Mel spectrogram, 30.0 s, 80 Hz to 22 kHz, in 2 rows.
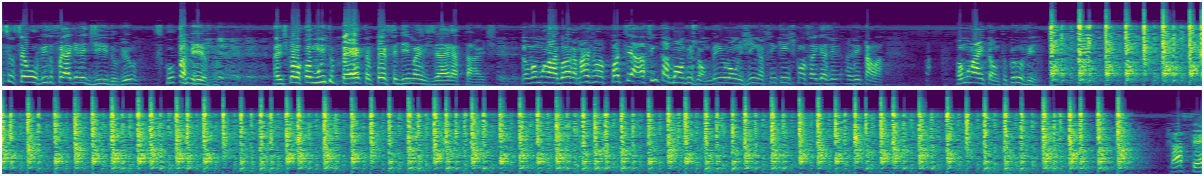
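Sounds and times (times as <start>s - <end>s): snare drum samba rhythm: 13.1s - 29.4s.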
